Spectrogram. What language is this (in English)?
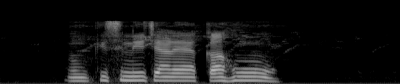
Santali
